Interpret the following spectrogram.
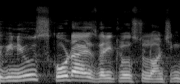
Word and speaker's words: Škoda: scored has not done yet I said Skoda Skoda that's the right pronunciation recently they also introduced the character name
